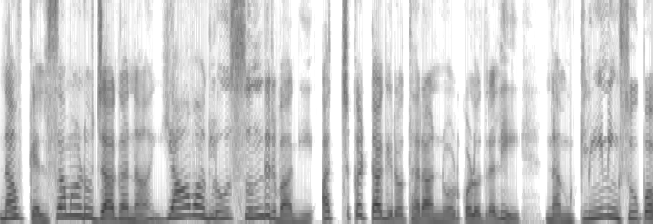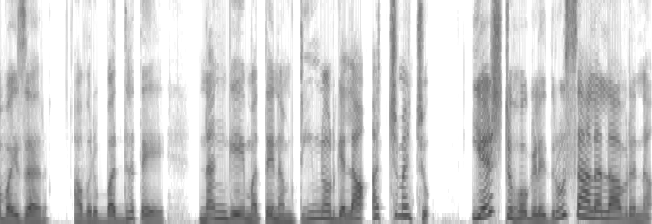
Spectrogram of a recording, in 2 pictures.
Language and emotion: Kannada, happy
